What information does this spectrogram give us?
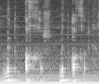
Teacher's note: To make the pause like here mit, and then you pause and you start as if you're starting a new word with the letter a. So it's متأخر.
